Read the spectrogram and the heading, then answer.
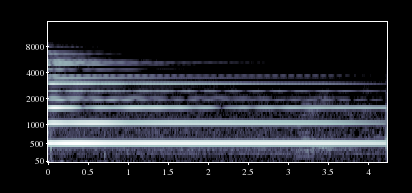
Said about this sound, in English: Malmark bell, no tang.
